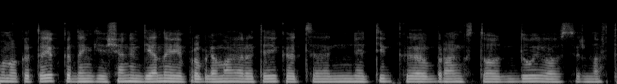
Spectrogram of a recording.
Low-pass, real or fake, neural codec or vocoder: 7.2 kHz; fake; codec, 16 kHz, 8 kbps, FreqCodec, smaller model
